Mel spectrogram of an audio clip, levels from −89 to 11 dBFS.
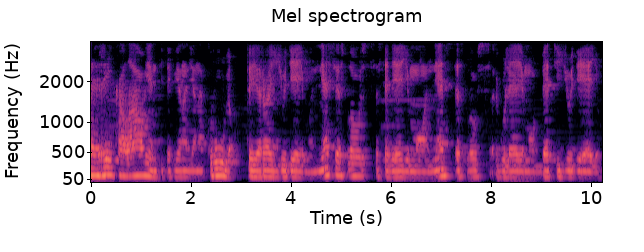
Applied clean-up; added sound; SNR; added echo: classical method WPE with log-MMSE.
